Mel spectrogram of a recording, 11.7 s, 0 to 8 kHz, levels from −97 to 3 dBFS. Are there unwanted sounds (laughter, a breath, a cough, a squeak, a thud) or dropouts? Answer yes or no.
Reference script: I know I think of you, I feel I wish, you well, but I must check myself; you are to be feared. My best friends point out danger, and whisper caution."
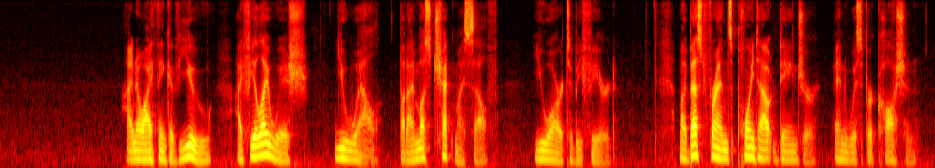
no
